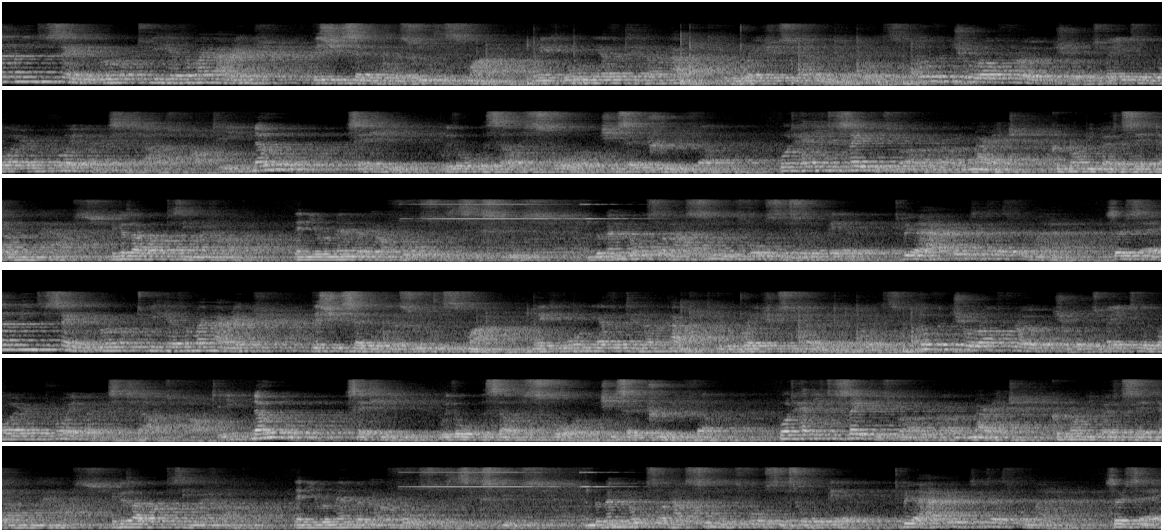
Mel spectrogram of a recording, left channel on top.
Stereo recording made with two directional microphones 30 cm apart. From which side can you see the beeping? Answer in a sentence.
In this clip you hear the beeping on the right.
